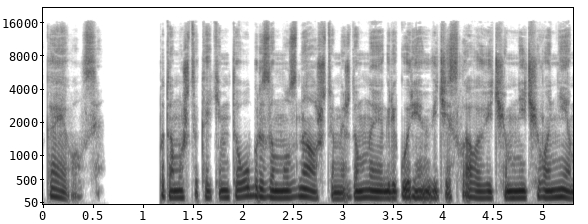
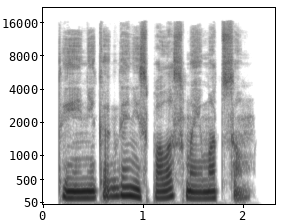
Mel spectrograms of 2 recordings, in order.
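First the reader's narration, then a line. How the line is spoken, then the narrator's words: Hollow muffled voice. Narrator (Russian): Голос бывшего мужа прозвучал глухо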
